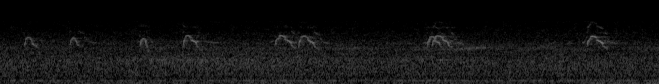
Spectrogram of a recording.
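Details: Eurasian Wigeon males give their classic nocturnal flight call, clear high whistles rising quickly then stepping down. About nine come singly or in pairs over six seconds, above a steady low hiss.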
